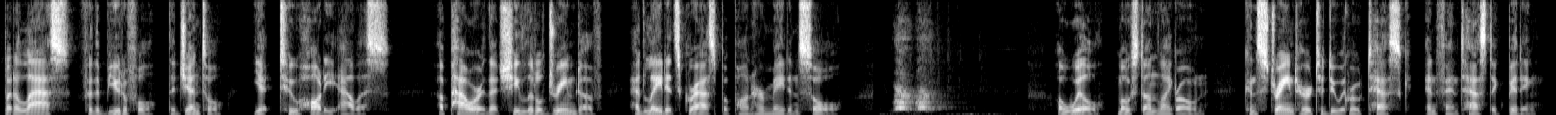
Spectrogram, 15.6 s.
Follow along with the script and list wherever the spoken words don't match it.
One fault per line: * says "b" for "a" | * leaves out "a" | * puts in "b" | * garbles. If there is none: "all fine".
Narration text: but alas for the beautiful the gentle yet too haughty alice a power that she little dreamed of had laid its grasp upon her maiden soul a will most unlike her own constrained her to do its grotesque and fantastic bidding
* leaves out "her"
* leaves out "its"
